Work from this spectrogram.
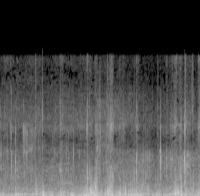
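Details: Wild bees from a colony raided by honey hunters, a loud swarming buzz with a steady low hum and wavering higher tones as individual bees pass close, light tapping and rustling behind.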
